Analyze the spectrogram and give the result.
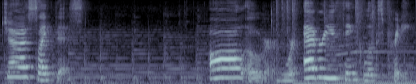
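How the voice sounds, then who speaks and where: A woman hosts a children's art and craft show in a high, lively, slightly creaky and mellow voice, with soft music in the background. She speaks in an exaggerated singsong, explaining things simply and encouragingly to young viewers, asking them questions and pausing for their replies.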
